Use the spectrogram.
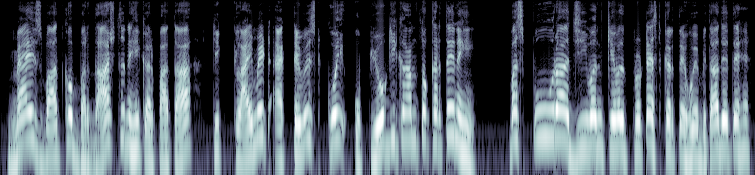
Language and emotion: Hindi, angry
